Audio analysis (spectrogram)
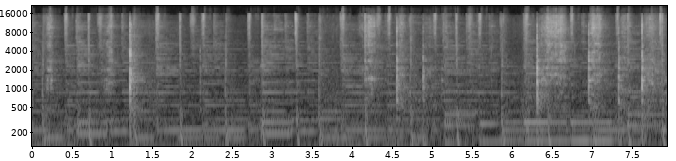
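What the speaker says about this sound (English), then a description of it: "now I'm going to basically just kind of cube everything and toss it together in a bowl" Knife cubing grilled vegetables, jalapeno and red bell pepper, on a board: quiet, irregular chopping taps with light clinks, set against a steady tonal background.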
